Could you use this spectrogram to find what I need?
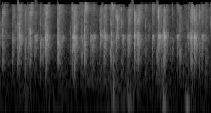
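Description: Audience applause for a musical director, made of quick overlapping hand claps that pulse unevenly. The clapping stays fairly faint throughout.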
